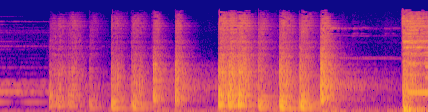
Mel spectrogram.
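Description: Drum kit fills opening a reggae track: two quick runs of snare and drum strokes, each about a second and a half long, after the last held chord of the previous tune fades out in the first half second.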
